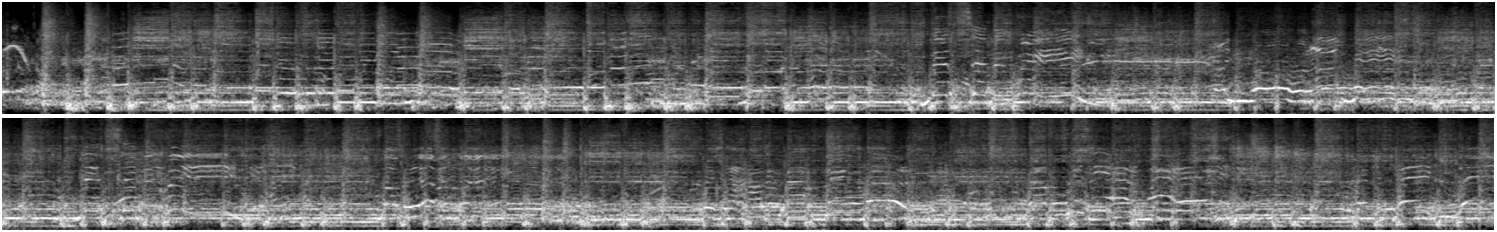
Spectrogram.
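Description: Live rock band playing loudly and steadily: electric guitars, bass and drum kit, with a singer on a microphone.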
